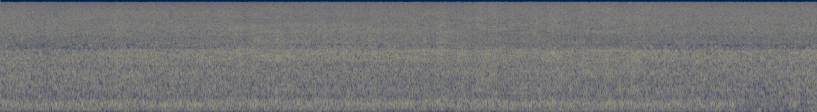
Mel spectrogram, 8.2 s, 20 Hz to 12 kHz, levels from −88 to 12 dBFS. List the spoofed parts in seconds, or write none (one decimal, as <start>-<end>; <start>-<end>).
2.3-2.9; 4.1-6.4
